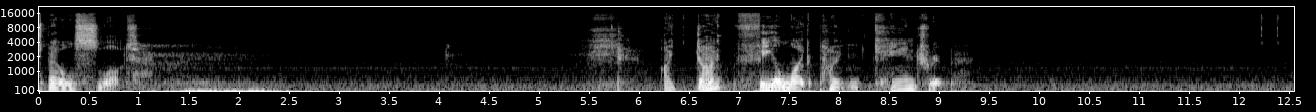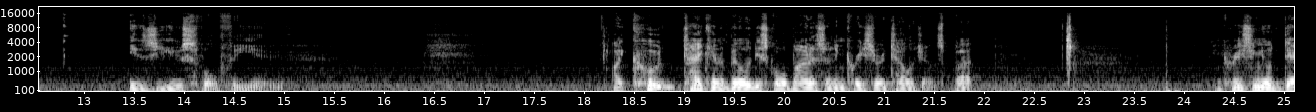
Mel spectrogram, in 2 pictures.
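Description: A middle-aged man talks calmly into a close microphone, in bursts with pauses.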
